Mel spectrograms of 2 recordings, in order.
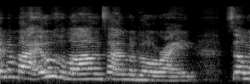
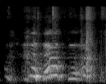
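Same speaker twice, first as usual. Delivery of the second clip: high soft laugh; 8 semitones higher, 5 dB quieter than usual. Real, not acted. After sarcastic quote.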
